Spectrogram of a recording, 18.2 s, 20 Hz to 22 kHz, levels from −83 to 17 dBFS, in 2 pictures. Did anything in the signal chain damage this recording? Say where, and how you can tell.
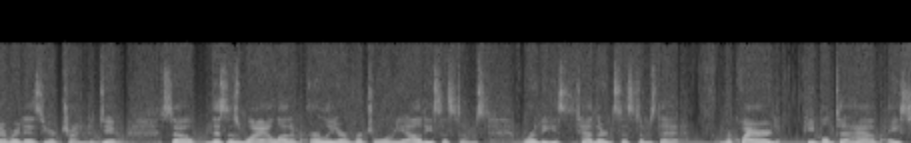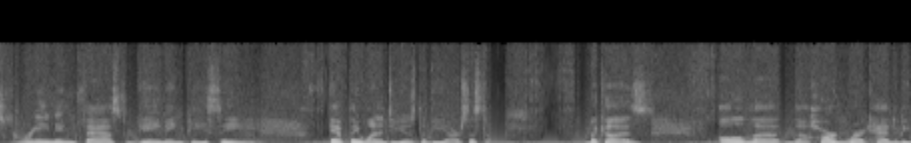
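Yes. The damage most likely happened at a sample-format conversion stage, where the speech was cut down to about 6 bits by plain truncation, with no dither. The result is low bit depth without dither, present throughout the clip. Because the rounding error tracks the waveform, the speech carries a grainy, gritty distortion that shifts with every syllable. The distortion sits only about 20 dB below the signal. Quiet tails and pauses break up into sputtering steps or drop straight to silence.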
